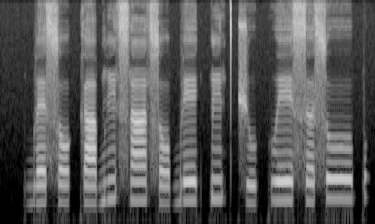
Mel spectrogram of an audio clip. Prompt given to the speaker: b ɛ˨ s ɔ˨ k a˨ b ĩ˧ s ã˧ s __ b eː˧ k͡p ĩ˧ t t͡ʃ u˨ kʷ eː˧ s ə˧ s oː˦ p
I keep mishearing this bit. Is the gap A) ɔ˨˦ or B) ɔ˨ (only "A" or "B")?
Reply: B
